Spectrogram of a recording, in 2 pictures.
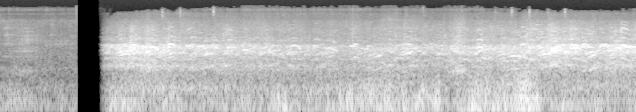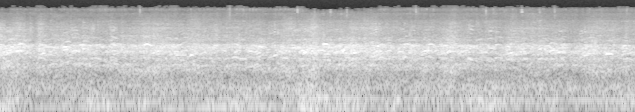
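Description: Dense, continuous clamour of a large flock of birds calling at once, over a low rumble. It begins about a second in, after a brief drop to silence.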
